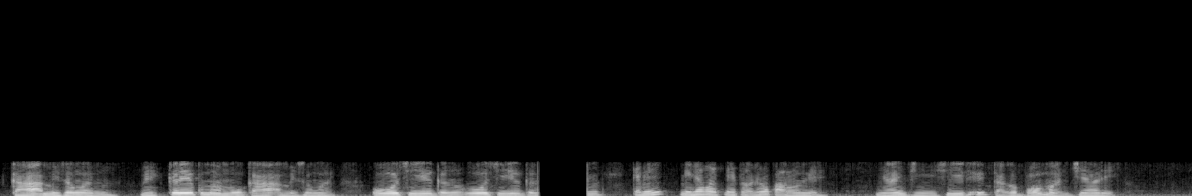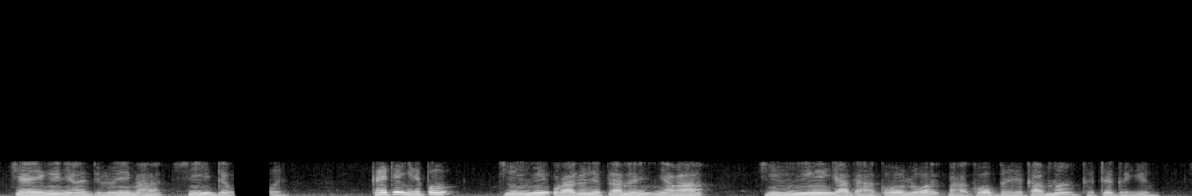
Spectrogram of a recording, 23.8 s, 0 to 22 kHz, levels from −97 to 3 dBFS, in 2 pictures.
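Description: The whole clip goes through an iLBC codec: band-limited speech, nothing above about 3.8 kHz, with a plainly rough, synthetic edge that fits its 30 ms frame mode. At 5.37 s a playback stall cuts the sound dead for about half a second, likely a starved buffer or blocked player thread. From 5.87 to 7.86 s catch-up at higher speed kicks in, with the backlog played at 1.25x so everything runs quick and roughly four semitones sharp. A second stall hits at 14.25 s and lasts 0.37 s, followed by a milder catch-up from 14.62 to 17.08 s at 1.15x, about two semitones high.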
